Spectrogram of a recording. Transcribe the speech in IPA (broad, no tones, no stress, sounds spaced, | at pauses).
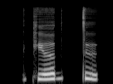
kʲ əː ɡ tː ɨ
